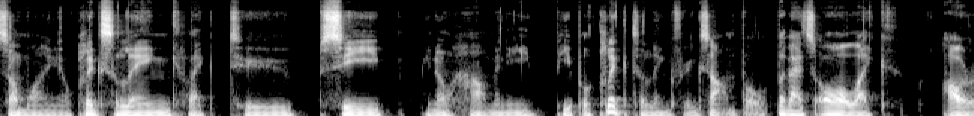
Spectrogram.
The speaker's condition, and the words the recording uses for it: None; typical speech.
